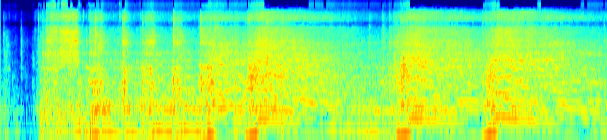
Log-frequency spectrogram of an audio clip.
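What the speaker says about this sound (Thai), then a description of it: "ลองฟังเสียงเครื่องกันนะครับคันนี้สตาร์ททีเดียวติดนะครับ" A Honda NSR two-stroke dirt bike idles and revs repeatedly at close range, its loud, raspy engine rising and falling through several throttle blips.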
